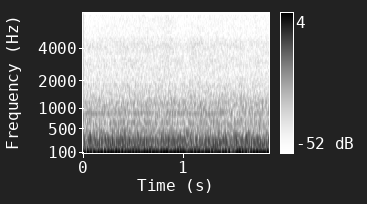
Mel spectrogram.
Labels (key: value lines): label: anthrophony, boat engine
recorder: SoundTrap 300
